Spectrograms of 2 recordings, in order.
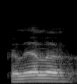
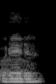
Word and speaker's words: Pereira: I don't see Pelela. I said his name wrong. Pereira.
